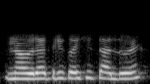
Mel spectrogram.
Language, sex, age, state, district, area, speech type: Marathi, female, 18-30, Maharashtra, Wardha, rural, conversation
